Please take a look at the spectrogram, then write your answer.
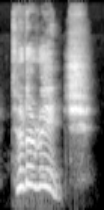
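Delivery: high, loud grand proclamation; walrus proclaiming. A narrator's reading. Mister Walrus proclaiming to Wilf, loud and high. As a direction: announce it chin up like a pompous walrus. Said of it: "proclaimed with his chin in the air".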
